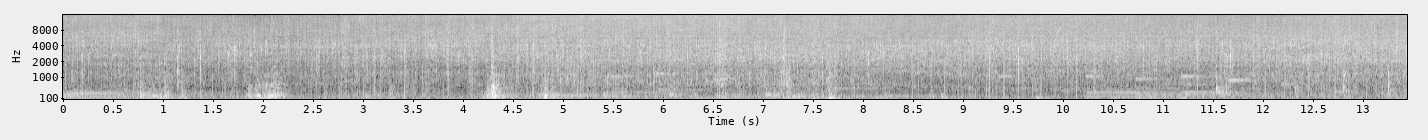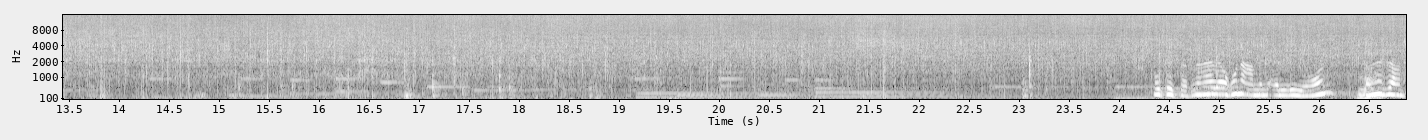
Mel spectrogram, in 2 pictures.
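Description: Chicken wings sizzling steadily in a hot frying pan as they are turned over with metal tongs.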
